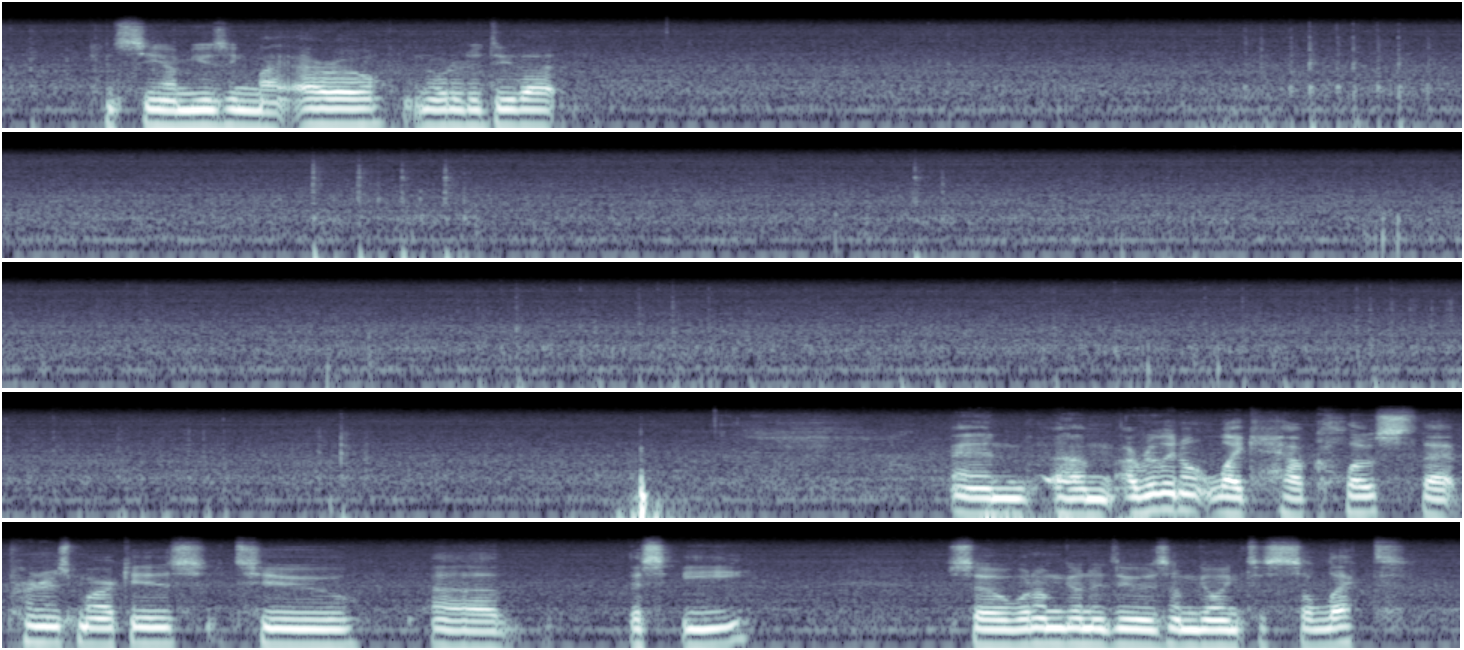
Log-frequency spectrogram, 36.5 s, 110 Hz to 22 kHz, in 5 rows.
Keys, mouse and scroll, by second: 0.4 Left, 3.4 click, 4.8 Down, 7.6 Up, 10.6 Up, 11.8 Up, 13.9 click, 15.5 Down, 20.0 Left, 21.9 Up, 34.2-36.4 drag.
